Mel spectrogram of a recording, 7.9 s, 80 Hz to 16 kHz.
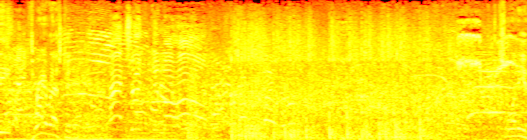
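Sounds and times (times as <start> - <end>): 
chatter: 0.0 - 7.8
noisy commotion: 0.0 - 7.8
speech: 0.5 - 2.7, 7.6 - 7.8
rapid continuous burst of gunfire: 3.4 - 6.6.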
